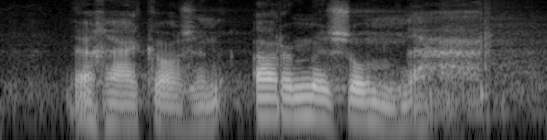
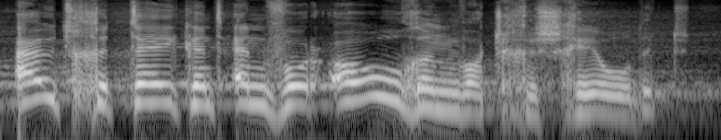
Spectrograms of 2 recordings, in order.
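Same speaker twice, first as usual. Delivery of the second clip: loud, high, driving pulpit delivery; preaching at full force; 6 semitones higher, 5 dB louder than usual. Acted. Preacher proclaiming the gospel to the congregation, loud and high. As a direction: preach it out, building with each clause.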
